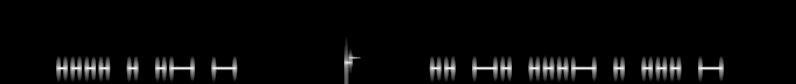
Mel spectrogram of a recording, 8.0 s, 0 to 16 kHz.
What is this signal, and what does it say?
Morse code, heard as a keyed tone, about 17 wpm, 700 Hz. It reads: HEAT INVEST
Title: Sentences from Top 1100 Words - New Word Drill Alt - 17wpm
